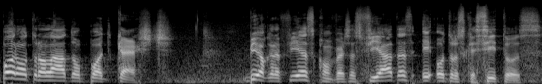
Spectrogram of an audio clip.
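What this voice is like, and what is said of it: Clumsy imitation of another person's accent. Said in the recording (Portuguese): “tentando imitar o sotaque dele ... você tá tentando imitar o sotaque, você teve um derrame”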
